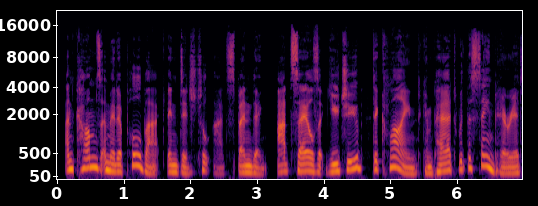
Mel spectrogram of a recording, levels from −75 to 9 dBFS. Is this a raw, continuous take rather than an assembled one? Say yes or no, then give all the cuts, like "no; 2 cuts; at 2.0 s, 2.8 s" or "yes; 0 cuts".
no; 2 cuts; at 3.2 s, 4.7 s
